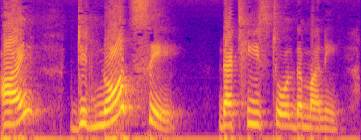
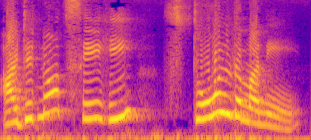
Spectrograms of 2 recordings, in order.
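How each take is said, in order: First: The stress falls on the words did not. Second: The stress falls on the word stole. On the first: Nothing like that was ever said. "Now I'm going to stress on did not" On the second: The money was borrowed, not stolen. "Now let me stress on this"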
